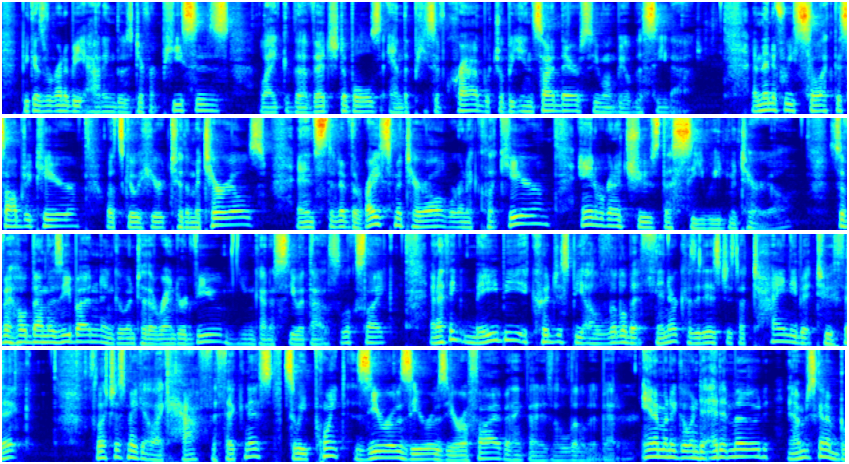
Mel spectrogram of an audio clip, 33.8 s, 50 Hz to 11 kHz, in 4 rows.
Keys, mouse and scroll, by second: 0.1-1.9 middle drag, 2.1 middle click, 2.4-3.9 scroll down 1, 2.7-3.9 middle drag, 4.0-4.3 scroll up 1, 4.1 middle click, 4.3 scroll down 1, 4.5-5.2 scroll up 2, 4.5 Tab, 4.8-5.4 middle drag, 5.2 scroll down 1, 5.2 scroll up 1, 5.4-5.8 scroll down 1, 5.7 middle click, 5.7 a, 6.9-7.2 middle drag, 6.9-8.0 scroll up 1, 8.0-8.6 shift+scroll up 1, 10.2 click, 11.0 click, 12.9 click, 15.1 click, 15.5-17.4 shift+middle drag, 17.4 z, 17.4 z, 18.0 a, 18.5-19.5 scroll down 2, 18.7-19.5 middle drag, 19.1 typing, 19.9-20.8 scroll up 1, 19.9-22.1 middle drag, 20.8-22.1 scroll up 1, 22.1-22.9 typing, 22.3 click, 23.0-24.6 shift+scroll up 1, 23.0-24.6 shift+middle drag, 24.6 click, 24.7 click, 25.4-26.8 typing, 27.0 Return, 28.1-29.1 middle drag, 28.1-29.1 scroll down 1, 29.3 middle click, 30.9 middle click, 31.5 scroll up 1, 31.7 z, 32.0 Tab, 32.6 g, 33.4 z.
